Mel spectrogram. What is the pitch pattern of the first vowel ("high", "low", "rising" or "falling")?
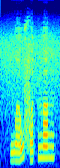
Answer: rising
